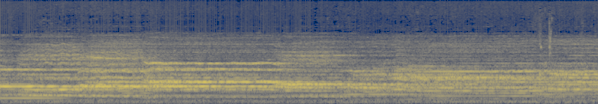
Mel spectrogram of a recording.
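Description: A choir singing slow, held chords without accompaniment, growing quieter in the second half.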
